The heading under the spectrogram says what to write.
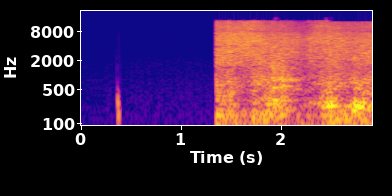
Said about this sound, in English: Wow, is someone spray cleaning the floor? Ah, not the floor. Oh, they're making like a cat shape out of it.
